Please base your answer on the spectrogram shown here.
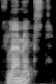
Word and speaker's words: flummoxed: Читается как flummoxed с ударением на ме. So it's read as like that, with the emphasis on ме.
